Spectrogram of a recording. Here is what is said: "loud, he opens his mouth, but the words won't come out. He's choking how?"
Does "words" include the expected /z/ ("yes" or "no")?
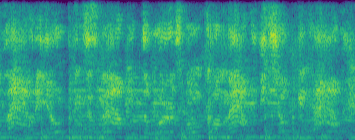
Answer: yes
